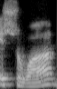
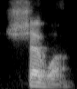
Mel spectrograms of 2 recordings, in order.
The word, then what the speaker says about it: shwa: And when you say shwa, make sure you're putting the accent symbol over the last vowel, shwa, and not shewa, or shva, and not sheva.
